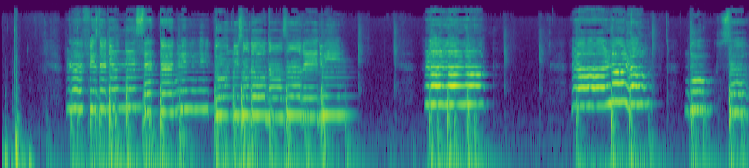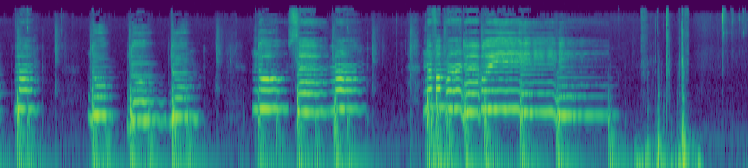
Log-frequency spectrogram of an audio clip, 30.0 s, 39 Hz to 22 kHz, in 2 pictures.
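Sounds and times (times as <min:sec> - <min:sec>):
alto singing: 0:01.3 - 0:07.2, 0:08.5 - 0:09.8, 0:11.4 - 0:15.8, 0:16.8 - 0:19.1, 0:20.0 - 0:22.4, 0:23.4 - 0:27.4.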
